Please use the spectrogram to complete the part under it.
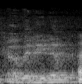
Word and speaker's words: Obed-Edom: Obed-Edom.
